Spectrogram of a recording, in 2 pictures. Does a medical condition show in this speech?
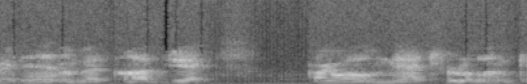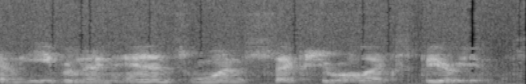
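Yes: cerebral palsy; uses wheelchair.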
